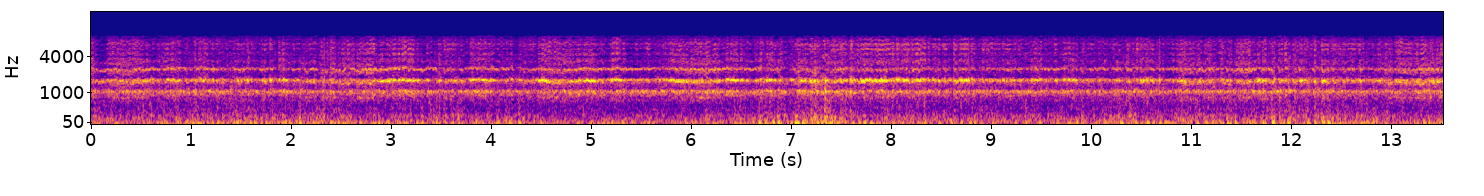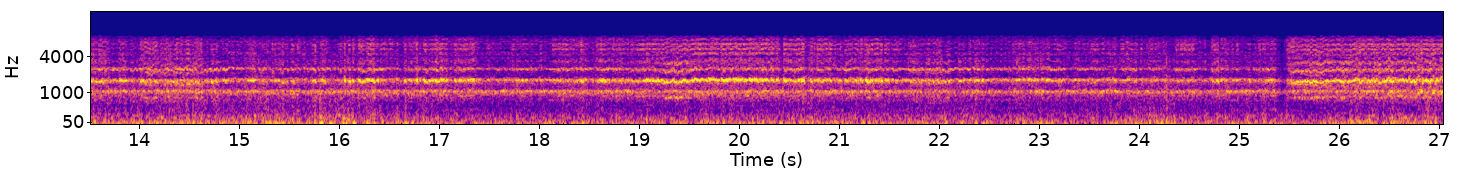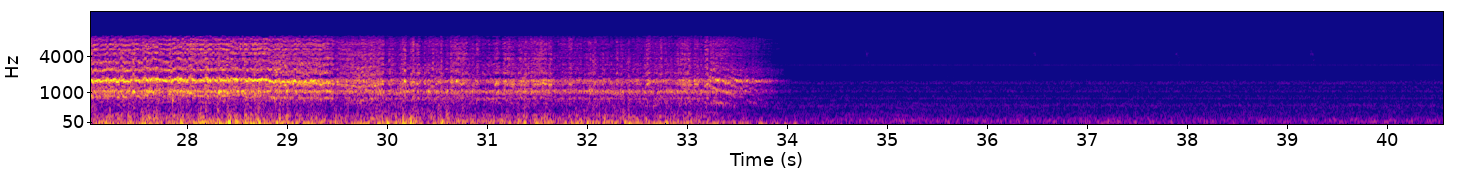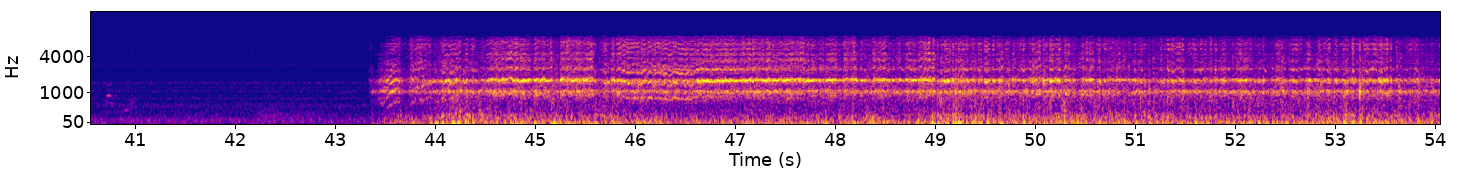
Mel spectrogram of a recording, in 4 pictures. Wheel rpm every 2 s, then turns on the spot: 230, 230, 220, 230, 230, 220, 220, 230, 230, 230, 230, 230, 230, 190, 200, 200, 140, 0, 0, 0, 0, 30, 220, 220, 230, 230, 240.
none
